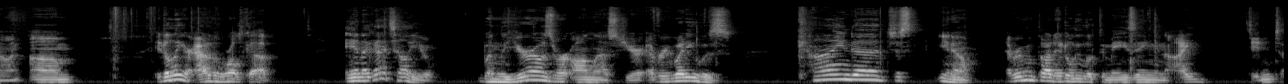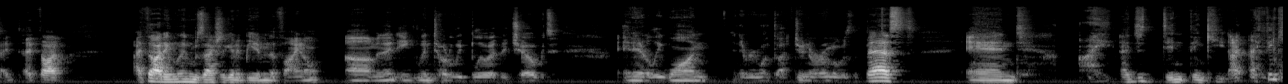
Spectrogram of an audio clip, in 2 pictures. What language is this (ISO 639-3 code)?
eng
